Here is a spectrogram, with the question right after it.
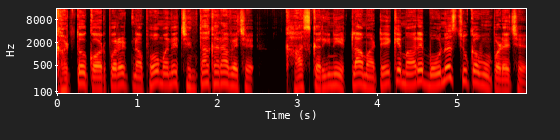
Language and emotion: Gujarati, fearful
